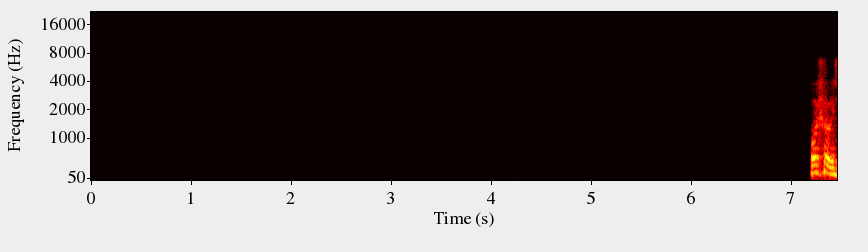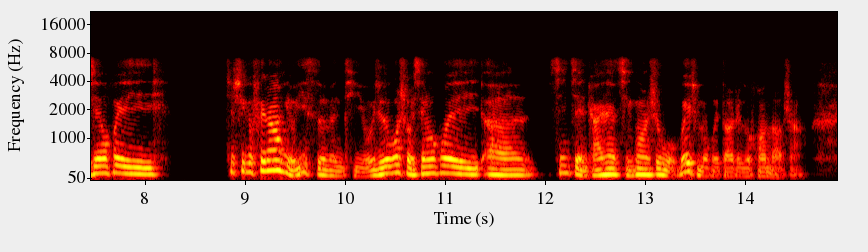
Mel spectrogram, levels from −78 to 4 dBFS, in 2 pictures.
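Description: No technical faults are present in the speech: it passes through the AMR wideband (HD Voice) codec at 23.85 kbit/s, the top rate, so any coding damage is faint at most, and the band stops at about 7.2 kHz as that codec's limit dictates.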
